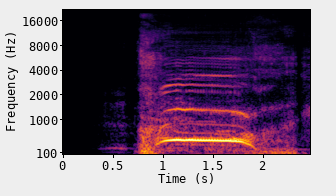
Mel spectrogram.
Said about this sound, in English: Out of nowhere, Buck sprang to his feet and pounced on the feathered dinosaur. Buck, no! Bo cried. The two dinosaurs rolled across the dirt, biting, clawing, roaring, hissing.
